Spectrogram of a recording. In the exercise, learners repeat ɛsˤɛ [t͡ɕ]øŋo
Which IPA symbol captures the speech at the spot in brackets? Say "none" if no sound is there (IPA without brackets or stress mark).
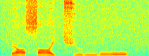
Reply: t͡ɕ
